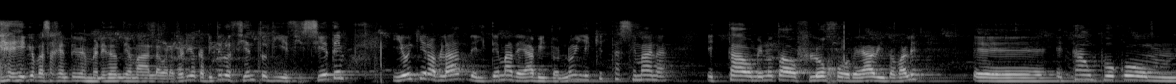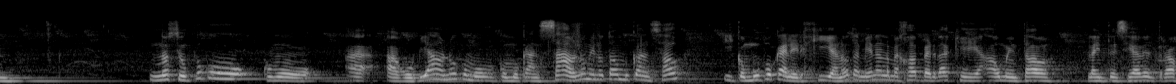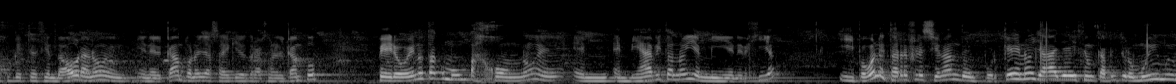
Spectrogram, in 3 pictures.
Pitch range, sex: 155-195 Hz, male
